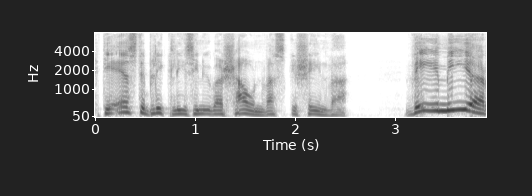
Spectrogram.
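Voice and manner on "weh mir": high, loud cry of woe; anguished cry. A narrator's reading. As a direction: cry out in dismay. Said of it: "rief er". (entsetzter Wehruf)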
